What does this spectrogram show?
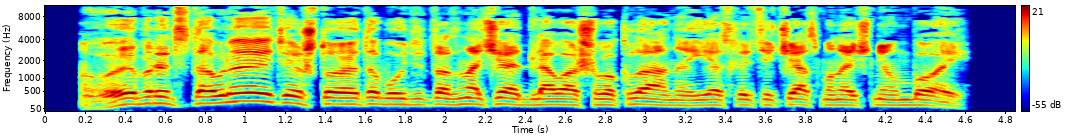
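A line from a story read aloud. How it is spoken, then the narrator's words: Urgent, pleading shout. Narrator (Russian): выкрикнул Томео, взывая к благоразумию старого карателя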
